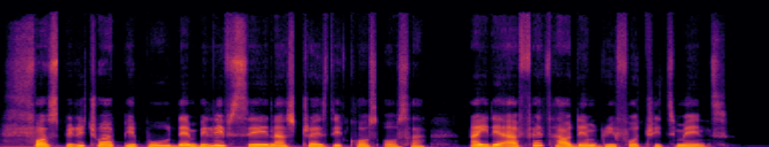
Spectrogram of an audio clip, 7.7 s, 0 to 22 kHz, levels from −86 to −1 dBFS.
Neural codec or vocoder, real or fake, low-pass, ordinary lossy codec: autoencoder, 48 kHz, 128 numbers a frame, DAC-VAE, trained on Japanese speech; fake; none; none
